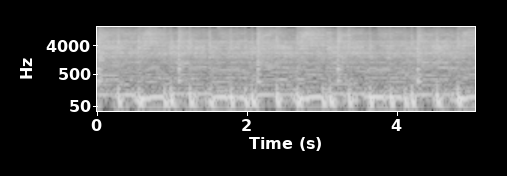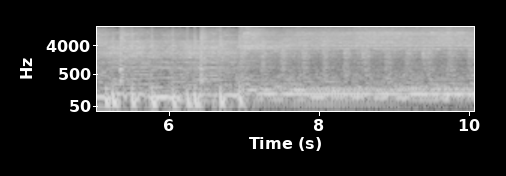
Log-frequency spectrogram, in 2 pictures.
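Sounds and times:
distorted electric guitar: 0.0s - 10.0s
drum kit playing fast rhythm: 0.0s - 10.0s.

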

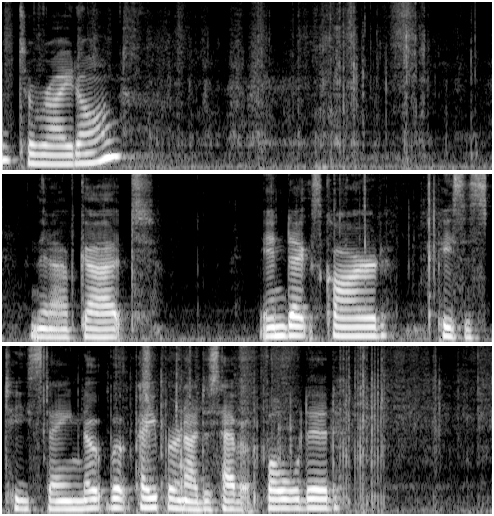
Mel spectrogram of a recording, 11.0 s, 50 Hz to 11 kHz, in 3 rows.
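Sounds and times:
paper pages rustling: 0.6s - 3.6s, 6.2s - 11.0s.

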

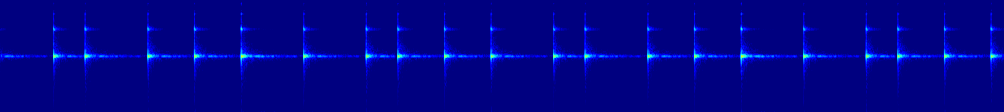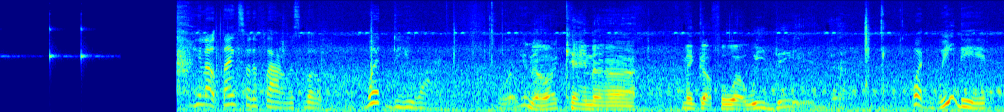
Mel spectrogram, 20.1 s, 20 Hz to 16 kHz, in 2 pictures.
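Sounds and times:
wood block percussion clicks: 0.6s - 11.1s.

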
